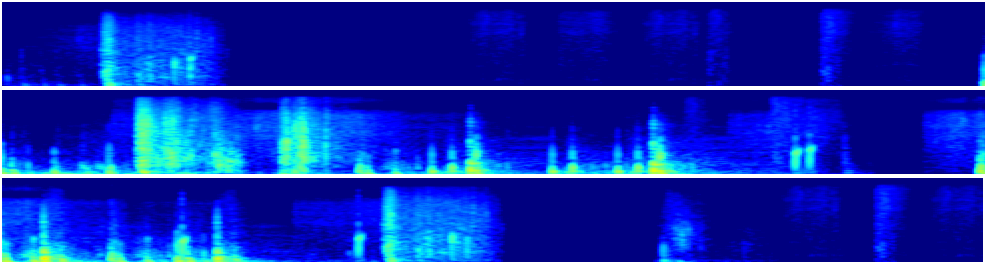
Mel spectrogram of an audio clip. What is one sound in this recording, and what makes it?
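Leaves rustle and crunch as they are broken.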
